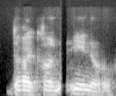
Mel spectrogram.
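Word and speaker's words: Daikan Enō: And in Japanese, his name is pronounced Daikon Ino, who is the 6th patriarch of Zen.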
